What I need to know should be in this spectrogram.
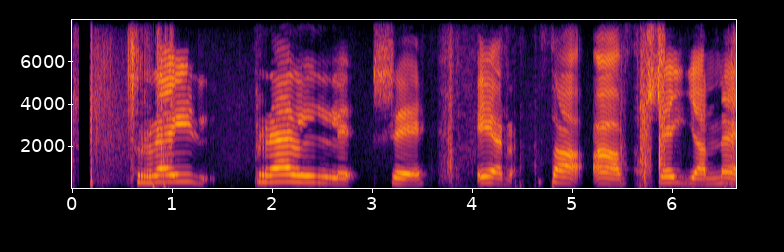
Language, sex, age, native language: Icelandic, female, 7, Icelandic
